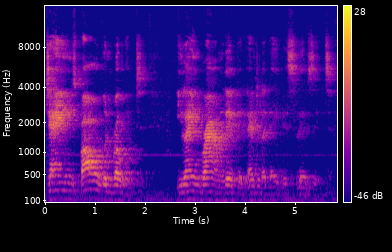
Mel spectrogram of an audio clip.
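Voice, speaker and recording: A man with a Southern US accent speaks at a fairly slow pace amid noticeable background noise. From Mississippi. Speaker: writer and ethnographer. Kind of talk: spoken word poetry performance.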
